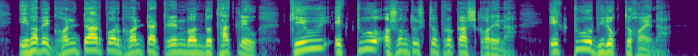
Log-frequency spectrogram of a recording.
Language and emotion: Bengali, neutral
